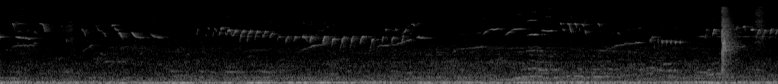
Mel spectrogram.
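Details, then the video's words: Mosaic canary song used to train young canaries: long fast trills and rolling chirp series, shifting pitch between phrases, with a constant low droning hum and a sharp click near the end. "Canary Singing Full training vedio"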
